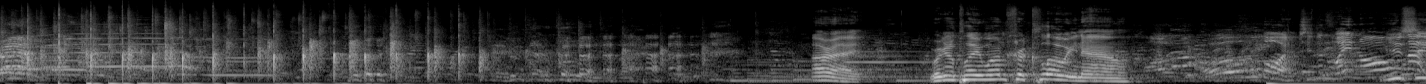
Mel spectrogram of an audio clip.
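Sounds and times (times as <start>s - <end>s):
audience applause: 0.0s - 7.9s, 12.3s - 14.2s
laughter: 0.0s - 14.2s
speech: 9.3s - 11.4s, 13.9s - 14.2s.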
